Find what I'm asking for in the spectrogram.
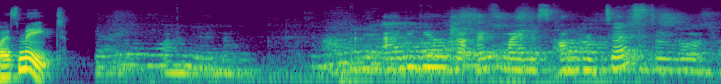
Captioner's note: people chattering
